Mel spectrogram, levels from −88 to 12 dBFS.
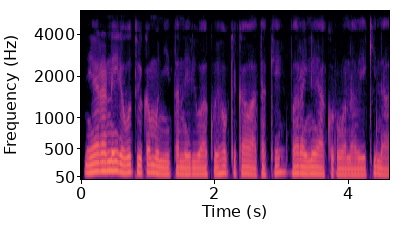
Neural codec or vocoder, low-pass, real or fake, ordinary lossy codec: none; 5.4 kHz; real; AAC, 32 kbps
